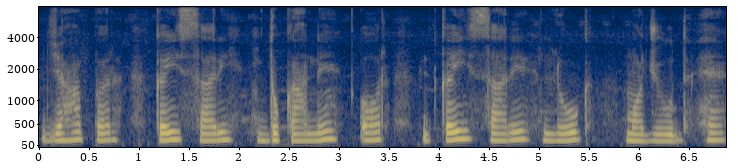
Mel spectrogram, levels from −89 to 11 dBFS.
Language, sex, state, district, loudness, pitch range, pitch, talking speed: Hindi, male, Himachal Pradesh, Shimla, -18 LUFS, 150-165 Hz, 155 Hz, 95 wpm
